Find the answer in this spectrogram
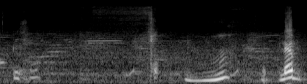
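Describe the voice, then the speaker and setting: A woman's voice: sits high, animated, extremely slow, warm tone, muffled recording, slight background noise. A woman who is a mother and vlogger, filming at home and chatting casually to her viewers between bursts of playful baby talk. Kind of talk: casual home vlog, talking to camera and baby.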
